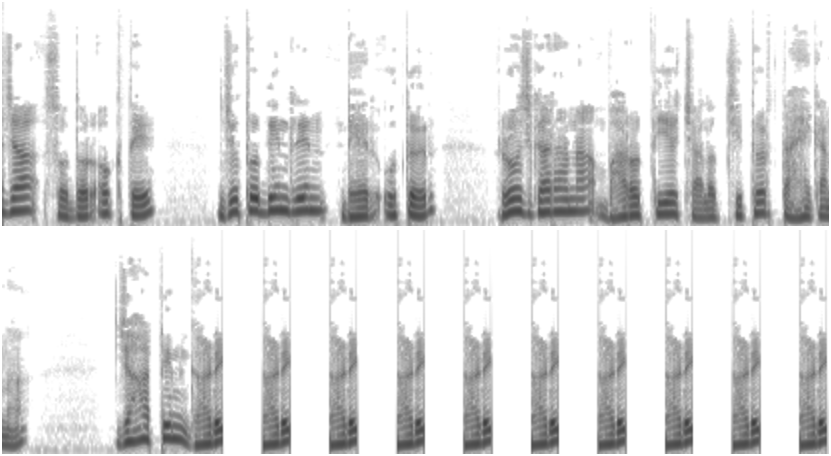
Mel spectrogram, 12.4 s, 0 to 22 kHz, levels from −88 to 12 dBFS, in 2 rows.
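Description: The whole clip has that swirly, hollow, smeared character of generation loss, with consonant attacks blurred. It's likely been through AAC-style encoding a few times over, which fits something around 64 kbit/s, each pass re-quantising on a shifted frame grid so the damage stacks.

From 7.86 s to the end there's a stutter with silent gaps. A roughly 0.2 s fragment repeats nine times, every 0.5 s, with about 0.31 s of dead digital silence between. That's the likely signature of a stalling stream replaying its last chunk, so the speech that should fill that stretch is gone.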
